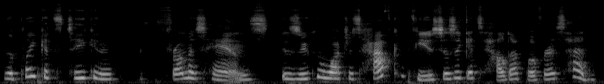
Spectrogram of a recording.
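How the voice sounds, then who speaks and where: A woman reads fan fiction aloud as a co-narrator. Her voice is high, with vocal fry and a husky rasp, and her manner is informal and playful. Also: normal speed. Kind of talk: expressive fan fiction reading.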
